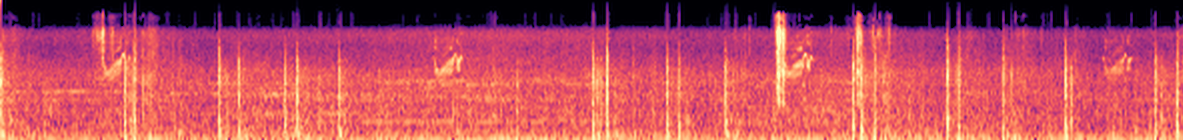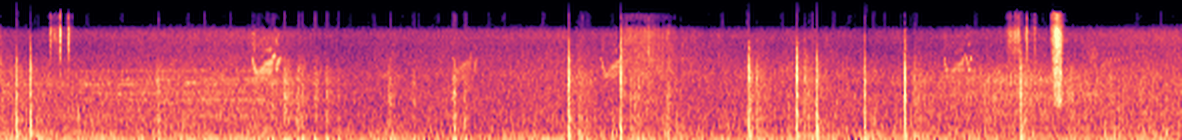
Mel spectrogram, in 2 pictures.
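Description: Aerial fireworks shells bursting, a rapid irregular string of sharp bangs over a continuous low rumble.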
